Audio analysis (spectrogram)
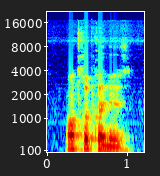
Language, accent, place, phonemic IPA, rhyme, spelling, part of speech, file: French, France, Lyon, /ɑ̃.tʁə.pʁə.nøz/, -øz, entrepreneuse, noun, LL-Q150 (fra)-entrepreneuse.wav
- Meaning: female equivalent of entrepreneur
